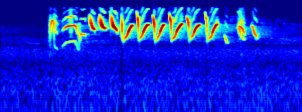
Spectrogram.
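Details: In Wisconsin, an American goldfinch sings a bright, fast run of high, sweet, slurred twitters lasting about two seconds, the notes tumbling in a lively, uneven rhythm against a quiet background.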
